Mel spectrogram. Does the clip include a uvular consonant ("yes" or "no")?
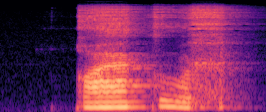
yes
